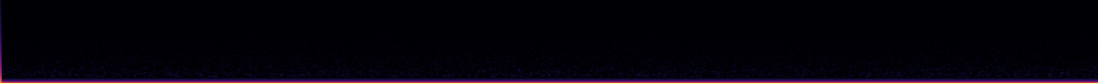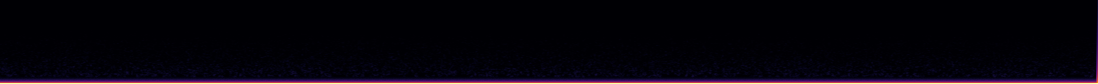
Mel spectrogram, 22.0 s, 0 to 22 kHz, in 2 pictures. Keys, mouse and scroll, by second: 0.8-2.6 scroll up 1, 2.7-3.4 scroll down 1, 3.9 click, 5.9 shift+click, 7.9 ctrl+s, 9.2-10.2 scroll up 1, 11.7 click, 13.1 ctrl+s, 14.8 ctrl+click, 15.8-16.4 scroll down 1, 16.4 click, 19.6-20.0 scroll up 1.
